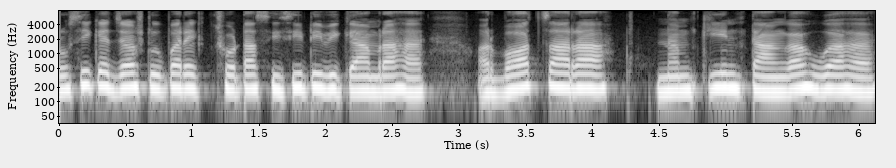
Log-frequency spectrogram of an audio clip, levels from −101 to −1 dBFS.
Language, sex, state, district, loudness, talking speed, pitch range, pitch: Hindi, male, Jharkhand, Garhwa, -11 LUFS, 155 wpm, 170-190 Hz, 180 Hz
